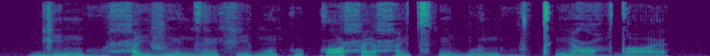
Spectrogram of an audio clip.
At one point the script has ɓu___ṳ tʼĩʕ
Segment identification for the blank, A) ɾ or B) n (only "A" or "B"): B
